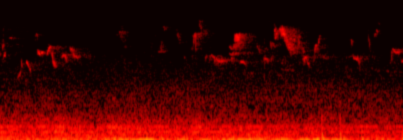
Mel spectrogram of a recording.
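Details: Live birdsong with a constant deep rumbling noise underneath: several small birds chirp and twitter, giving quick high notes and short phrases.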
